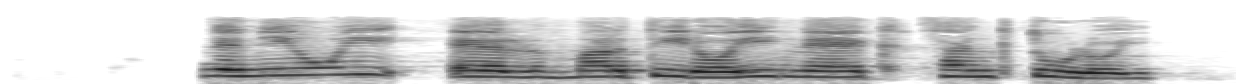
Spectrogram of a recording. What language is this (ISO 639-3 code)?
epo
